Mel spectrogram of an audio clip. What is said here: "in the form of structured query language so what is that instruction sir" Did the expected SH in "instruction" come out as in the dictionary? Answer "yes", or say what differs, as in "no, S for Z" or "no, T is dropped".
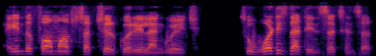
no, S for SH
